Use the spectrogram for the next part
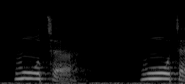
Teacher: in standard British, it's water. Water, it's a long sound.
